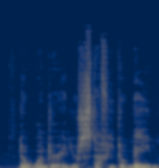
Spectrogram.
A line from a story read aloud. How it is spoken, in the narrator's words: cried Ethel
